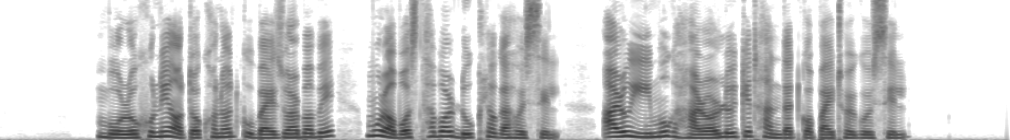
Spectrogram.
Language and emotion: Assamese, sad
